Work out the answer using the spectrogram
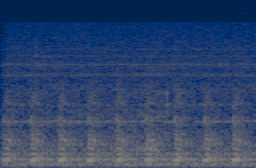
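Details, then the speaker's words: Car that won't start: sharp, evenly spaced knocks about five or six per second from the fuel tank at the rear while the fuel pump runs during cranking; pump delivers fuel strongly, cause of knocking unclear. "indítózunk nézd még utána is nyomja ennek jónak kell lennie hallod ezt a kopogó hangot ez hátulról jön a"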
